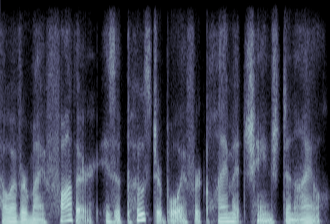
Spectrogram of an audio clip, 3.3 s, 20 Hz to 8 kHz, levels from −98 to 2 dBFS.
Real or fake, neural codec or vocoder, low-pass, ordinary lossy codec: fake; codec, 16 kHz in and 24 kHz out, 1 kbps, XY-Tokenizer; 7.2 kHz; Opus, 16 kbps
